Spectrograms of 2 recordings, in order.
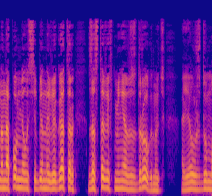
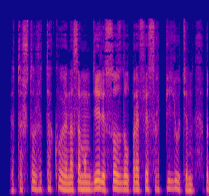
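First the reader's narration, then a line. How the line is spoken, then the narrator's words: Shocked whisper. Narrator (Russian): потрясенно прошептала Оля, осознав смысл новых строк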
